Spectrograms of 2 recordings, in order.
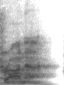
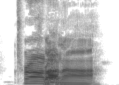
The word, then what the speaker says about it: Toronto: You just pronounced the T in Toronto. – Yeah, Toronto, not Toronto. – Toronto. – Or Trana. – Trana.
